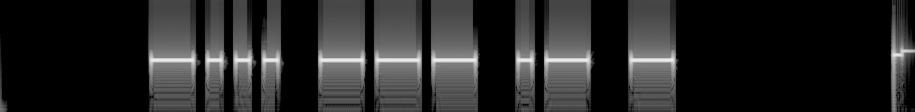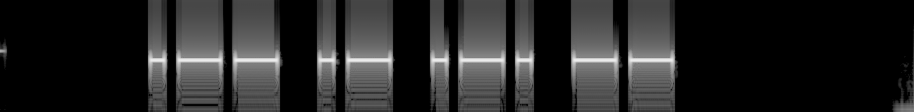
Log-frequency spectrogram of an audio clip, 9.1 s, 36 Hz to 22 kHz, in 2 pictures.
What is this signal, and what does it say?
Morse code, heard as a keyed tone, about 17 wpm, 700 Hz. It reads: BOAT WARM
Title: Sentences from Top 500 Words - New Word Drill - 17wpm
